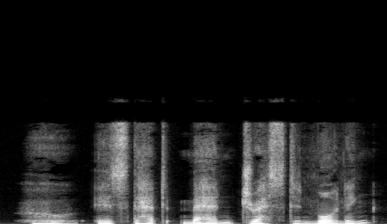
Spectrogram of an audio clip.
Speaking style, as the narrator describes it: Making an effort to speak, she gasped without addressing anyone especially

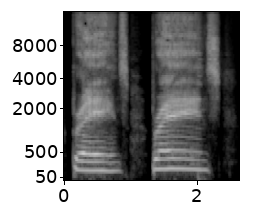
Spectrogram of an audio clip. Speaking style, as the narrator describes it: screaming

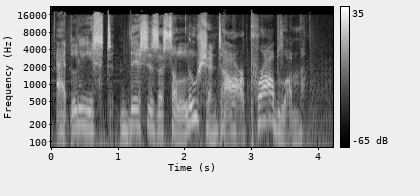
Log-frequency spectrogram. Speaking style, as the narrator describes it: growled Coppelius

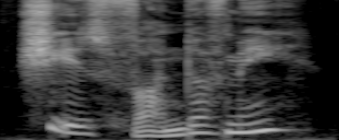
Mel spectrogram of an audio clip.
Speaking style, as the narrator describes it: sighed the young man

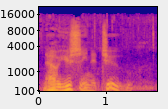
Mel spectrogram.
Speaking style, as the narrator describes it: wheezed

